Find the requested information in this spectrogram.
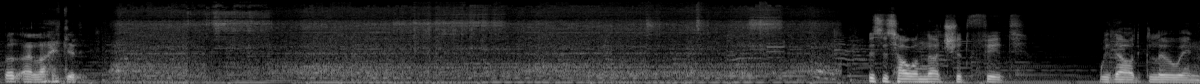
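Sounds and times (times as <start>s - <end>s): power tool grinding bone: 1.1s - 8.4s.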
